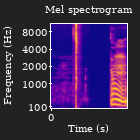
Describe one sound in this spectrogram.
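A woman speaks briefly and calmly into a close microphone.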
